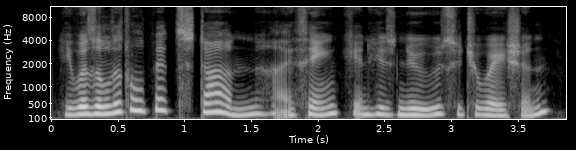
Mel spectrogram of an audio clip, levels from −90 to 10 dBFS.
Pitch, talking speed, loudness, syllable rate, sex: 210 Hz, 185 wpm, -18 LUFS, 4.4 syllables/s, female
